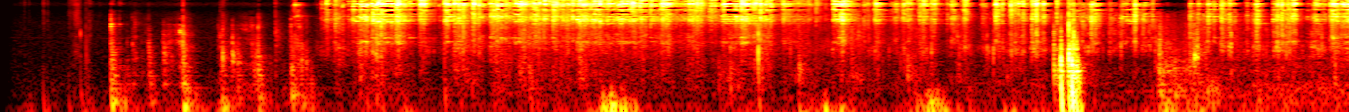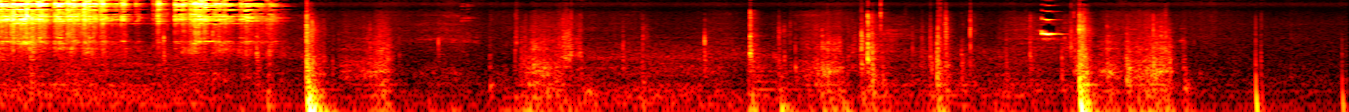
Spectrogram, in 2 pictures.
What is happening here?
I closed and reopened the door of my room. Then I was looking for my keys in my trousers. After finding my keys, I opened the window.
